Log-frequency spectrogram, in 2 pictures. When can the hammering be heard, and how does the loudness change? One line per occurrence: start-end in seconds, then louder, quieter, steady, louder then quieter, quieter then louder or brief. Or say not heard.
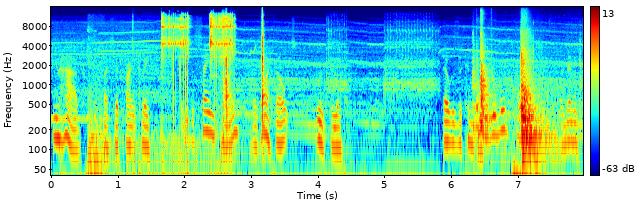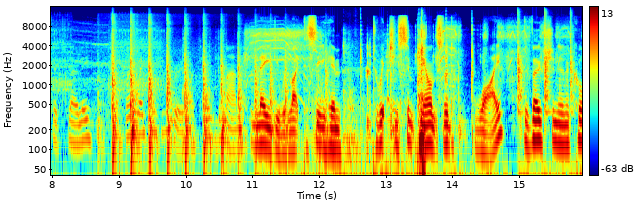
8.7-15.8 quieter then louder.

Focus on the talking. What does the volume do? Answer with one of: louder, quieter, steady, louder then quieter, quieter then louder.
louder.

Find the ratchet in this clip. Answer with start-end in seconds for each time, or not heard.
0.6-2.8.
